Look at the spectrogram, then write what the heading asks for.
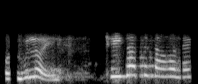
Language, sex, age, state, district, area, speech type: Bengali, female, 30-45, West Bengal, Paschim Bardhaman, urban, conversation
